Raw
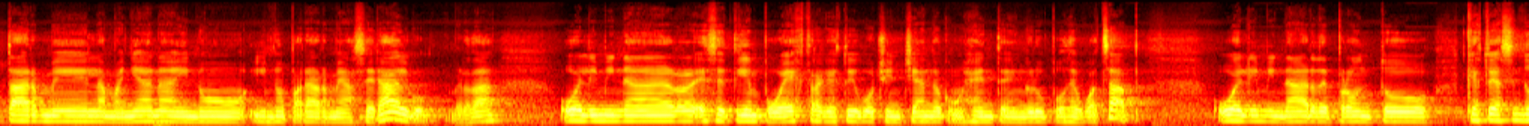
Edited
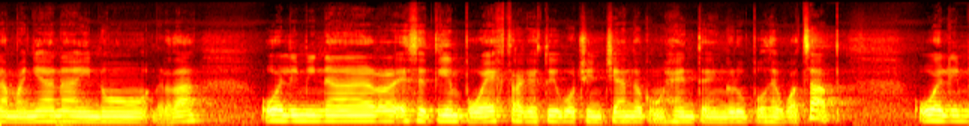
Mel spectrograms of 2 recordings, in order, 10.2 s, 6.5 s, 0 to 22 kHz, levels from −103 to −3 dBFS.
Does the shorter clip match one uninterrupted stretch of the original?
no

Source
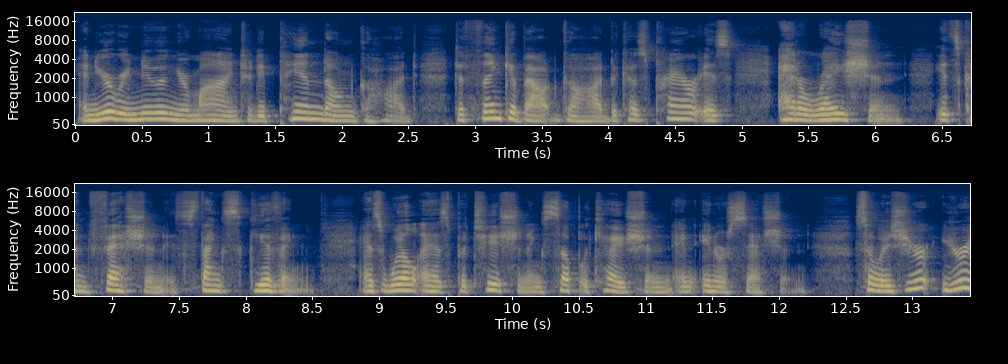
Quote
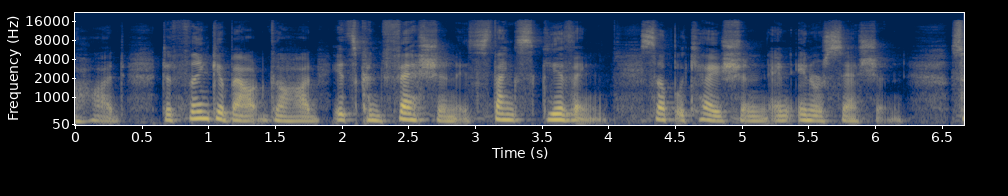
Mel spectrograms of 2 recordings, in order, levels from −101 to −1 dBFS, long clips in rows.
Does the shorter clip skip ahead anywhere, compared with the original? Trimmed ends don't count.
yes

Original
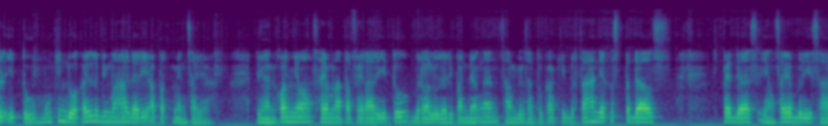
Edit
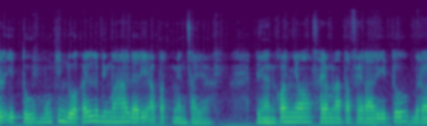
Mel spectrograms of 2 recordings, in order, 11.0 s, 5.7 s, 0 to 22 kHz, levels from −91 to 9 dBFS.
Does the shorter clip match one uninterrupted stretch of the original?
yes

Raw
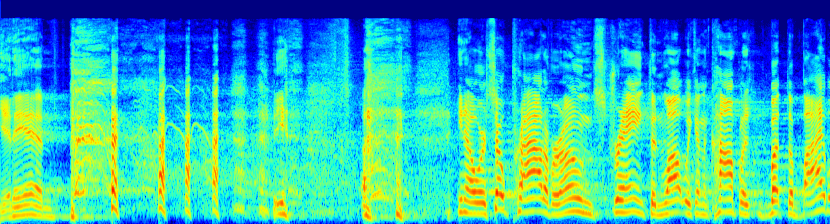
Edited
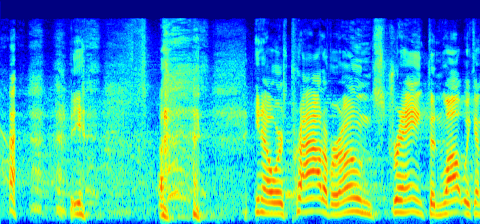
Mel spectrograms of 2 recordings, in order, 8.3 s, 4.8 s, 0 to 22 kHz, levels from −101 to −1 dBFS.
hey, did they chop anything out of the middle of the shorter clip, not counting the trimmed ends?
yes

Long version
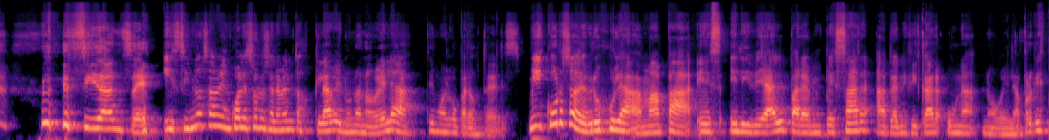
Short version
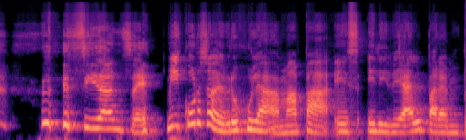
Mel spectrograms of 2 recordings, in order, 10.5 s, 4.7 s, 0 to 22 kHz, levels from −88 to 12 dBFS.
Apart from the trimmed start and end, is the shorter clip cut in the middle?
yes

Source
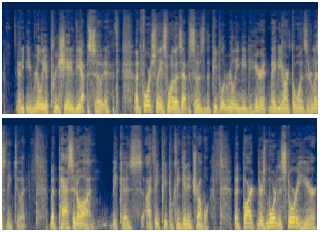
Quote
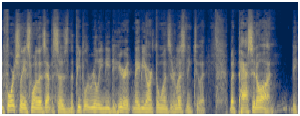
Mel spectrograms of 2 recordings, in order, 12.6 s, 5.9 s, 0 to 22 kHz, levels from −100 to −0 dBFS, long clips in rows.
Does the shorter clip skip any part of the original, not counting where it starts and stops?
no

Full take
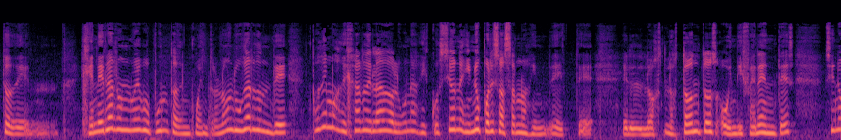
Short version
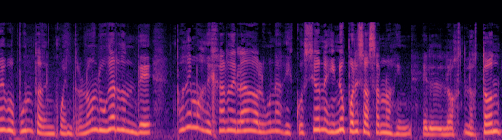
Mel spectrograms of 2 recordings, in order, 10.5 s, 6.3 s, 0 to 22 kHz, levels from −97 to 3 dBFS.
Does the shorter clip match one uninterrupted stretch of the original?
no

